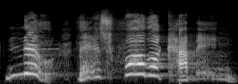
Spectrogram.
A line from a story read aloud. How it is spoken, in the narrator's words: cried the two young Cratchits, who were everywhere at once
